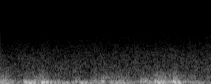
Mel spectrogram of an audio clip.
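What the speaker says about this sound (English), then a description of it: "It seems there's a storm coming." Deep rolling thunder from an approaching storm in the video game Alan Wake, a loud, low rumble that swells and surges in waves, with no voices.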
